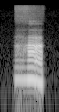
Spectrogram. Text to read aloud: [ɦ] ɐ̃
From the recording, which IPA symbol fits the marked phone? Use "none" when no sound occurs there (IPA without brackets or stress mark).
ɦ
